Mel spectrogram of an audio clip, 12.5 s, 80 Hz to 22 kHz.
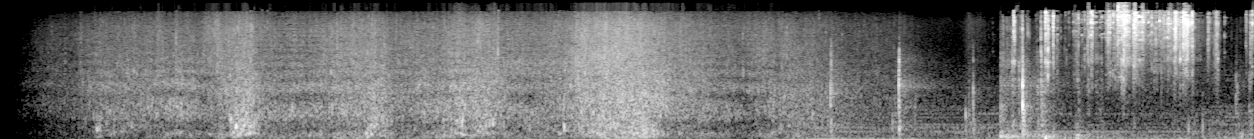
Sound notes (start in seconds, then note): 0.1 sounds of waves; 10.0 footsteps approaching and keys jingling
